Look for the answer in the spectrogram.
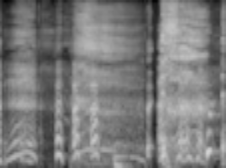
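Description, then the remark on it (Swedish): A prolonged coughing fit: several harsh, rasping coughs in quick succession with brief wheezy gasps between them, loud and dry, with no talking. “För när jag börjar hosta, då hostar jag länge.”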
